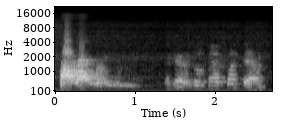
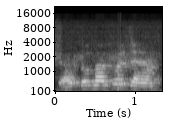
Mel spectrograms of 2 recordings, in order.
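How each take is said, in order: First: Slow, deliberate, each word set down; firm and slow. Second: Said in the usual way. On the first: Shown as a demonstration. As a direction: lean on foot and mean it.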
